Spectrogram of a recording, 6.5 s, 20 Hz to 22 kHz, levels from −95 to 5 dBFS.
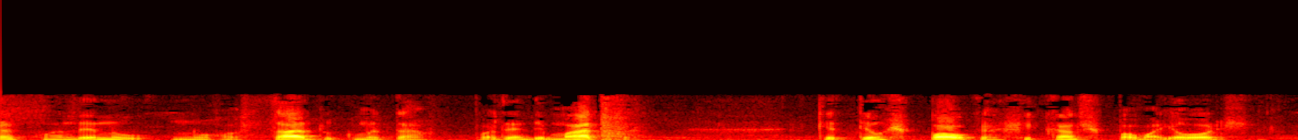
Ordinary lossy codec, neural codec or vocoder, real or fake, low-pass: MP3, 32 kbps; none; real; 7.2 kHz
